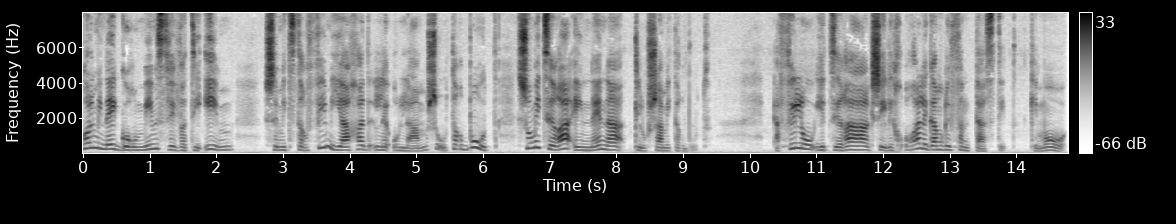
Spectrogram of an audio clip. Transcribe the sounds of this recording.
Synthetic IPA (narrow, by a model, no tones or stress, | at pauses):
kʰo̞lmine̞jɡo̞ʁmimsvivatiʔim | ʃe̞mit͡staʁfimjaχadle̞ʔo̞lamʃehutaʁbut | ʃeumjet͡siʁaʔejnenatluʃamitaʁbṵt | ʔafilujet͡siʁakʃeiliχʔo̞ʁale̞ɡamʁefantastḭtkemo̞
